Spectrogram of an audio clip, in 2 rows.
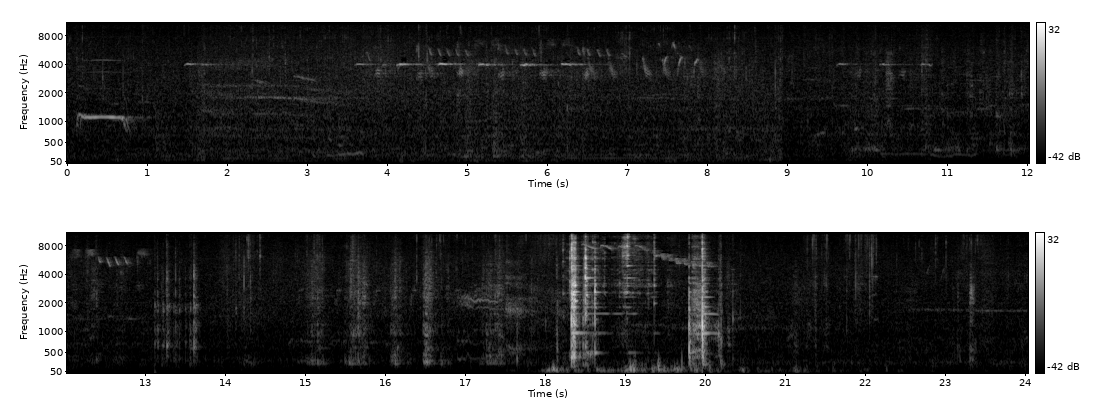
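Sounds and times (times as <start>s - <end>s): faint outdoor background: 0.0s - 24.0s
small birds chirping: 0.1s - 11.2s, 14.2s - 20.1s.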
